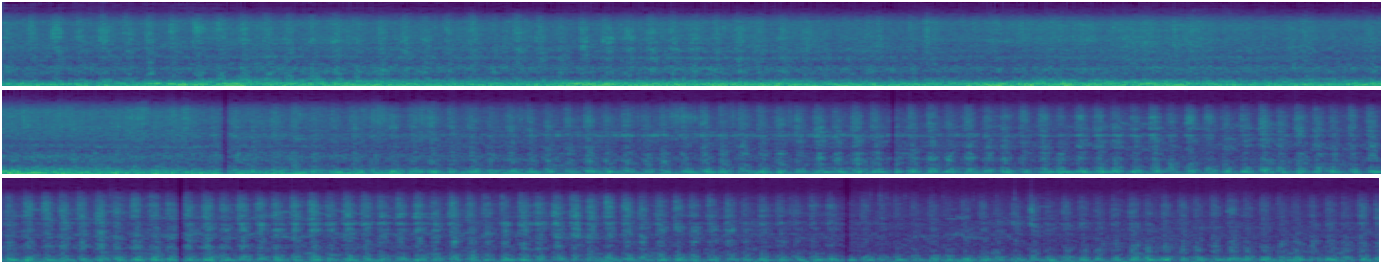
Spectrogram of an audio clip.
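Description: Passenger coaches of a train rolling past close by, their wheels rumbling on the rails. About eleven seconds in the sound falls away to a quieter, steady rumble as the train draws off into the distance.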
